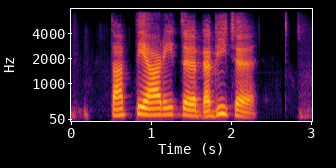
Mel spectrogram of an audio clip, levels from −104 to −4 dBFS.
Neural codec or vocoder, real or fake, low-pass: codec, 16 kHz, 0.5 kbps, X-Codec, HuBERT features, trained on LibriSpeech; fake; 7.2 kHz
